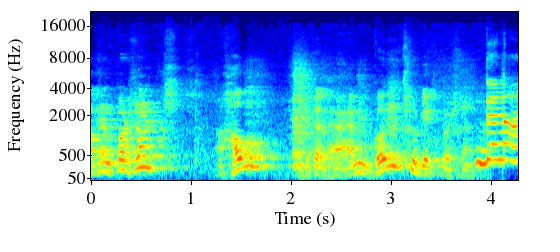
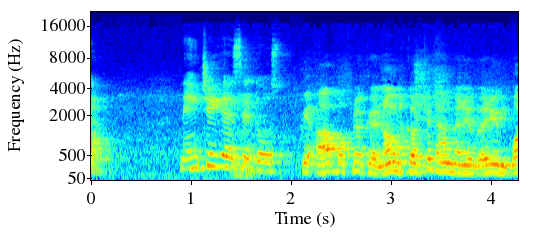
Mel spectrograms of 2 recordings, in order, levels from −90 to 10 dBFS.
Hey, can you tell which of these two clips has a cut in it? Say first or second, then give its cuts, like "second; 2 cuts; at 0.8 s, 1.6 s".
second; 1 cut; at 2.0 s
